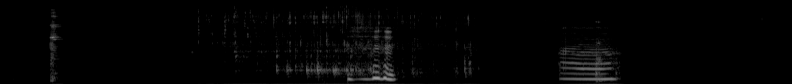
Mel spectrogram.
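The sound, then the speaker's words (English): Wine pours into a glass for about three seconds, the gurgle rising in pitch as it fills, after a sharp click. A brief hum-like tone follows, then quiet. “Let me pour you a glass and just chill out there.”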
